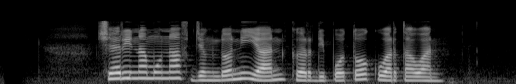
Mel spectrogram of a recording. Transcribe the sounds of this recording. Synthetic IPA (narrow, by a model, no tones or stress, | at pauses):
ʃɛɾinamunafd͡ʒɨŋdɔniankɨrdipɔt̪ɔkuwart̪awan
